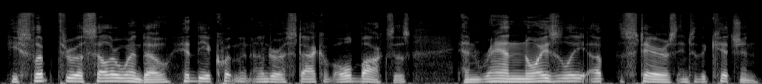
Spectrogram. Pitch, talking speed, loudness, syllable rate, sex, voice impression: 125 Hz, 190 wpm, -19 LUFS, 5.1 syllables/s, male, very masculine, very adult-like, middle-aged, very thick, slightly tensed, powerful, slightly dark, soft, clear, slightly halting, cool, intellectual, slightly refreshing, very sincere, very calm, mature, friendly, very reassuring, slightly unique, slightly elegant, slightly wild, slightly sweet, kind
